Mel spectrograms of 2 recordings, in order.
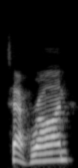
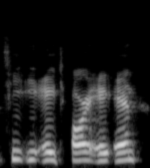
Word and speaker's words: Tehran: social media I am Tehran uh i a m t e h r a n my name is Tehran like the capital of Iran so if you don't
